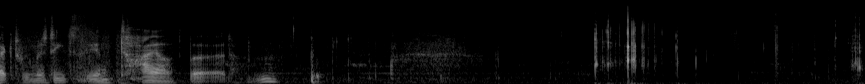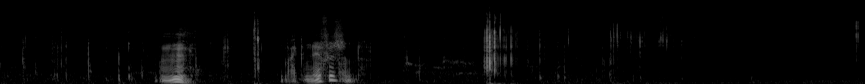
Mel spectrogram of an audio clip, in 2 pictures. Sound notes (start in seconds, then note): 5.3 crunching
